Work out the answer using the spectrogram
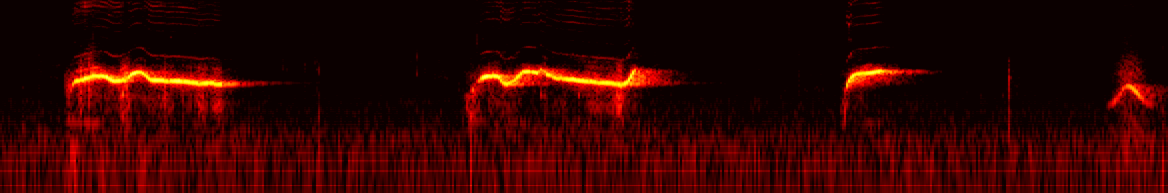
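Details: African grey parrot, over a year old, whistling during a chat with its owner: two long wavering whistled phrases, a short rising whistle, and a soft downslurred note at the end.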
